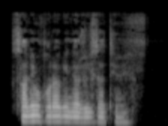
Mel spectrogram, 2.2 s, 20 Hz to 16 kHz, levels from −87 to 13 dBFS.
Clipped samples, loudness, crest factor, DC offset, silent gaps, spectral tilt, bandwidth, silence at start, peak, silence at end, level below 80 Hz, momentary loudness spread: under 0.1%; -25 LUFS; 20 dB; under 0.1%; none; -5 dB/octave; 11.5 kHz; 0.15 s; -6 dBFS; 0.3 s; -66 dBFS; 19 LU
